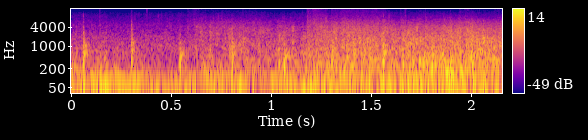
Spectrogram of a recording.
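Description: Thunder from a nearby lightning strike in the video game Vintage Story rolls in as a broad, swelling rumble over falling rain, growing louder toward the end.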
